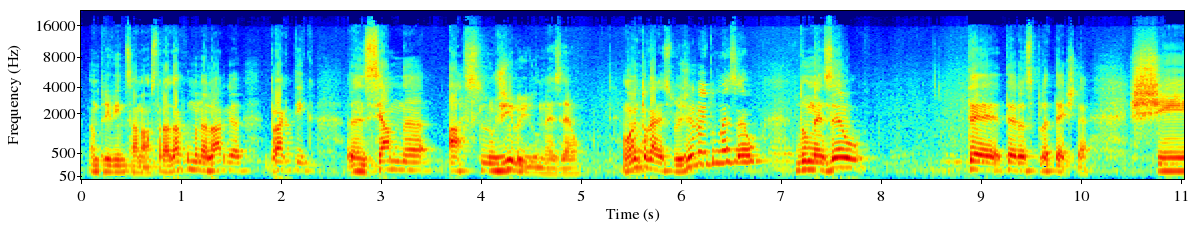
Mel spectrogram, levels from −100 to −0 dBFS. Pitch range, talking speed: 130-170 Hz, 135 wpm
